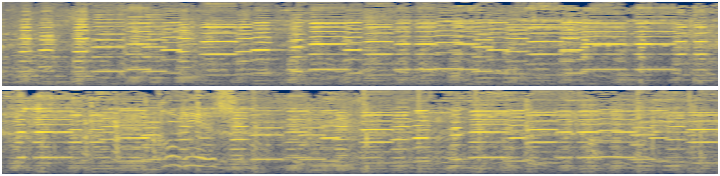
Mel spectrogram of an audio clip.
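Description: Accordion playing a traditional dance tune, a continuous run of changing melody notes over held chords.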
